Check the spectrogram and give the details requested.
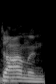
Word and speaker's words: Donlon: do you say the last name again donlin Jake demilio and donlins on the Pod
